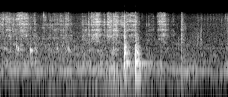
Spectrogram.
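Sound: stirring milk with custard powder in a pot

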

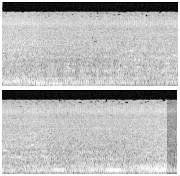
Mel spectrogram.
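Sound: car engine idling with misfire

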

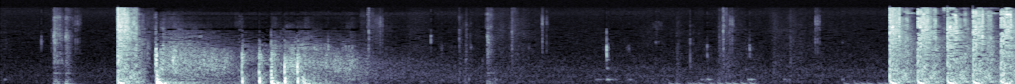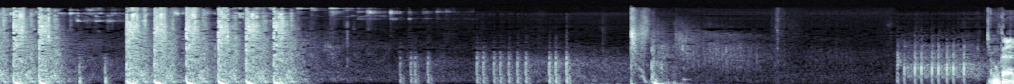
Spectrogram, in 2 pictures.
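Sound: gunfire from a video game gun

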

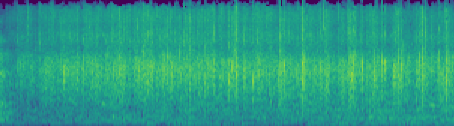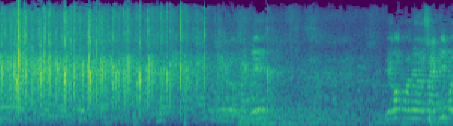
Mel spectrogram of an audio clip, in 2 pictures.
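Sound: audience applause at a comedy show

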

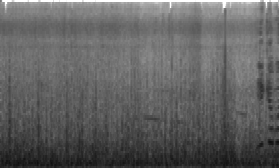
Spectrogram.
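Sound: stormy wind and rough sea

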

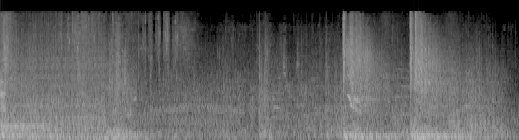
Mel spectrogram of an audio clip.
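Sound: turret gunfire in a video game

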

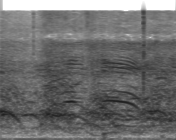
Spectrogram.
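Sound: concert crowd shouting lyrics in unison

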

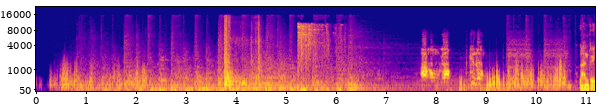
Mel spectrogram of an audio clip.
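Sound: sniper rifle shots at targets

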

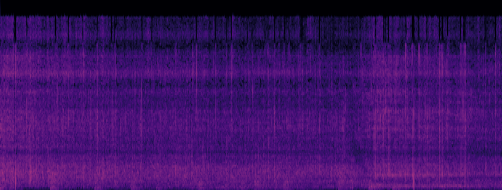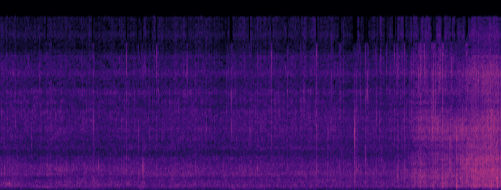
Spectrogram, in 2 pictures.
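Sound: mutton being sautéed in a pan for curry

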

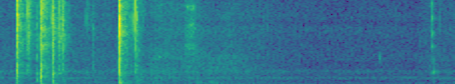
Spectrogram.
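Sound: typing on a computer keyboard

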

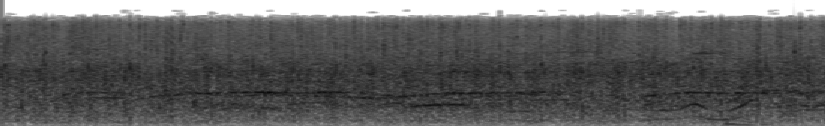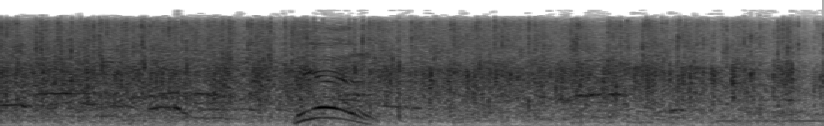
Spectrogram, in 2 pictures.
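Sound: studio audience applauding

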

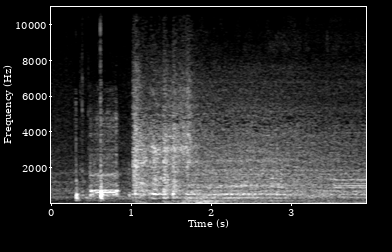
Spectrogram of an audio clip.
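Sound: 2011 imported car engine starting with push-button start

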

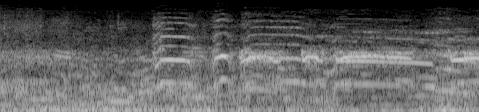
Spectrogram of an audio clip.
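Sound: chickens and roosters crowing at a poultry market

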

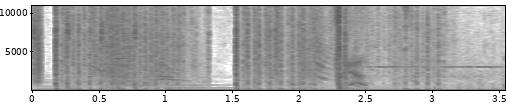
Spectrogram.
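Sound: concussion or flashbang grenades in video game Black Ops 4

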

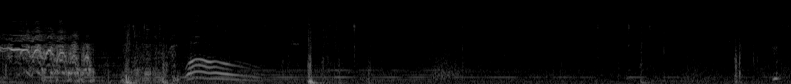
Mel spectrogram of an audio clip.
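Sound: horse neighing in Assassin's Creed Odyssey video game

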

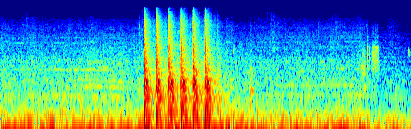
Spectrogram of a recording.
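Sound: machine gun fire in the video game Post Scriptum

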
